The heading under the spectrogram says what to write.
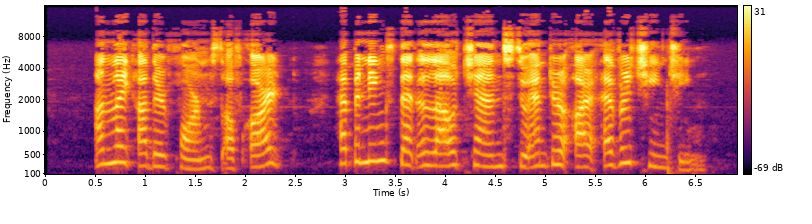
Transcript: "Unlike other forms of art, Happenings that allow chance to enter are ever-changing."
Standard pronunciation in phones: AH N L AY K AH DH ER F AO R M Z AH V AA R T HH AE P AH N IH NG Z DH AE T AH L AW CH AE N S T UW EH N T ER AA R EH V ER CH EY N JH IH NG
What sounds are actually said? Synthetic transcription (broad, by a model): AH N L AY K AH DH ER F AO R M S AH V AA R T HH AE P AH N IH NG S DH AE T AH L AW CH AE N S T UW EH N T ER AA R EH V ER CH EY N JH IH NG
